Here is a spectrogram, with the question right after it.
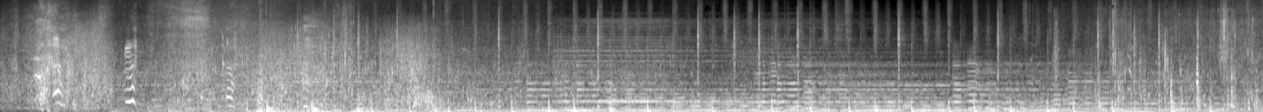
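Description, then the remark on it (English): A rowboat being rowed: rhythmic creaks of oars and splashy sloshing water, steady, with a soft sustained tonal background settling in partway through. “Row this boat. You're going to push this boat out just real slow, just like this.”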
